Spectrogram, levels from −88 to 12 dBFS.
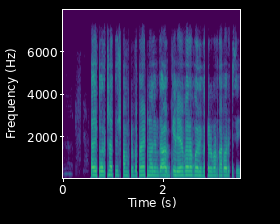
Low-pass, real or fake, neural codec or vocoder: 7.2 kHz; fake; codec, 44.1 kHz, 3.4 kbps, Pupu-Codec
